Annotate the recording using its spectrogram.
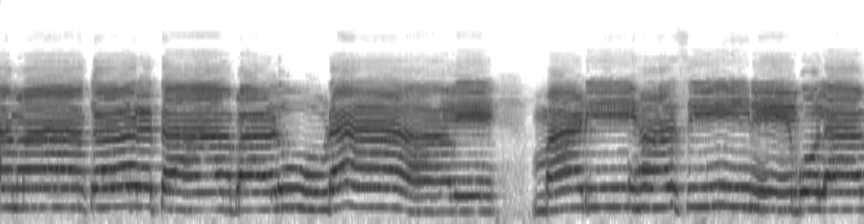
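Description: A high female voice singing a Gujarati garba devotional song in long, bending held notes, with a short break about five seconds in.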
